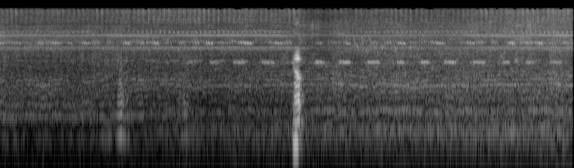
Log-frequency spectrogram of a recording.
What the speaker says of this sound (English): now let's see if we can perceive the crickets changing.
